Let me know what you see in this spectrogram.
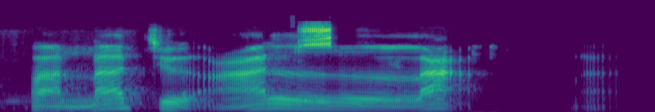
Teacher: Jim sukun juga bacaan Qalqalah dibaca memantul ditampakkan pantulannya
